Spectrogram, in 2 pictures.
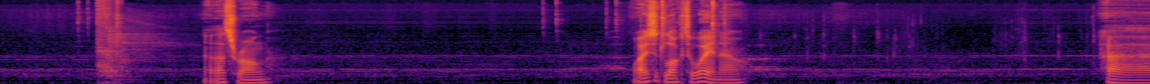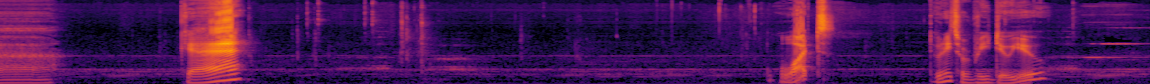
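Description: Short electronic chimes ring out again and again.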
